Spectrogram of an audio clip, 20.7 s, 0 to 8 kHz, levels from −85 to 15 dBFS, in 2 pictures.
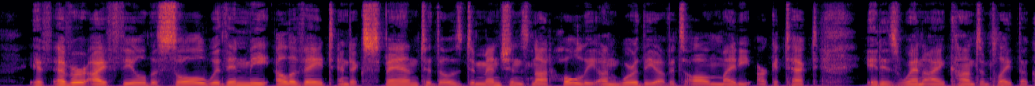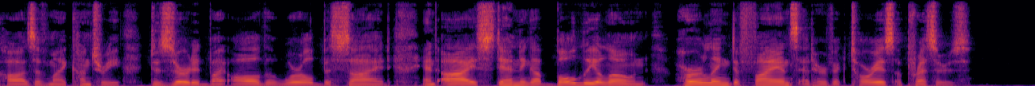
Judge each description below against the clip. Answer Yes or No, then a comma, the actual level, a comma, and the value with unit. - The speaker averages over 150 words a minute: No, average, 140 wpm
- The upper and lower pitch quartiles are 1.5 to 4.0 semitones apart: No, average, 4.5 semitones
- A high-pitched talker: No, low, 120 Hz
